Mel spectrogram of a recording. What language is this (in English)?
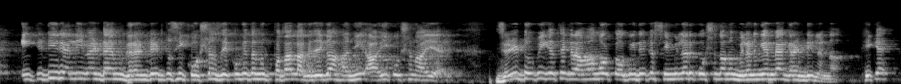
Punjabi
